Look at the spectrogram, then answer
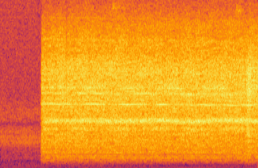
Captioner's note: motor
